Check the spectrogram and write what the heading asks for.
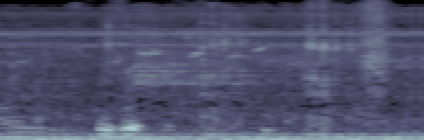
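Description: Two short, low vocal sounds, the second and louder about half a second in, over a steady low rumble, with a few faint high clicks near the end.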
